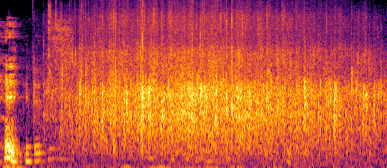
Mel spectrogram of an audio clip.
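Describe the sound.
A crowd claps steadily in a dense, sustained burst of applause, fairly loud and continuous, with a brief voice-like sound at the very start.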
